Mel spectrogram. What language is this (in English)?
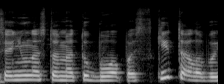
Lithuanian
